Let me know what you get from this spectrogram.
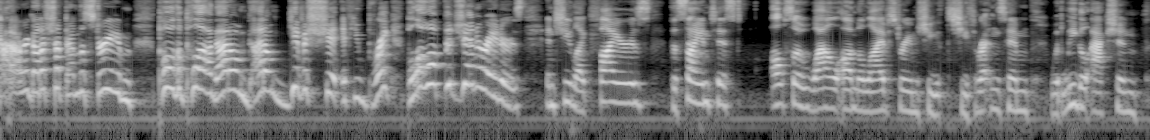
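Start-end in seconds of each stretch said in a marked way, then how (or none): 0.0-6.6 mock, very high, shrieking scream. Retelling how the CEO lady reacts to the interns: imitating someone screaming. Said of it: "she starts screaming at all the interns".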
